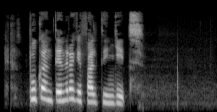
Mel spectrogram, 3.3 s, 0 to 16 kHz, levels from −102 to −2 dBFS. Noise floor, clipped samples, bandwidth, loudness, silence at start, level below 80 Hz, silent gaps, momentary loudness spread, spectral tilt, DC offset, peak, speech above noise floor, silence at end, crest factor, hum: -71 dBFS; under 0.1%; 11.5 kHz; -24 LUFS; 0.45 s; -84 dBFS; none; 13 LU; -2.5 dB/octave; under 0.1%; -8 dBFS; 47 dB; 1.15 s; 18 dB; none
